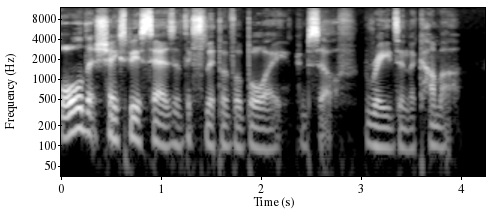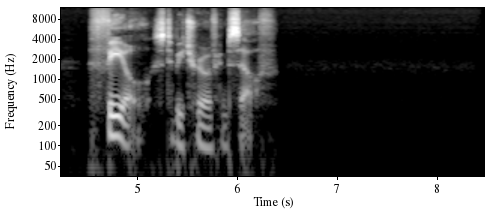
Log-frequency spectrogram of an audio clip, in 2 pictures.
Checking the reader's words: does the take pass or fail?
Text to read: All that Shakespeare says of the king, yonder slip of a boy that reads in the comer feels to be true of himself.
fail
